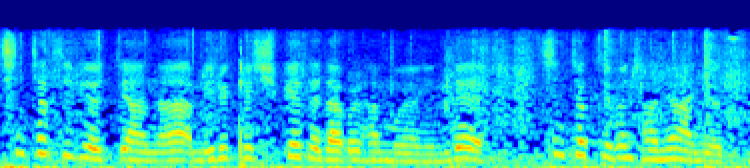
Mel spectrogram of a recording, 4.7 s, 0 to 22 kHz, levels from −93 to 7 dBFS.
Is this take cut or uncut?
cut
